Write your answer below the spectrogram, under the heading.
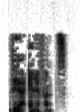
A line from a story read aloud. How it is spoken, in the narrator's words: she whispered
